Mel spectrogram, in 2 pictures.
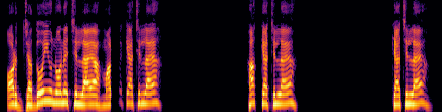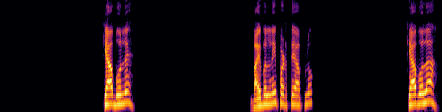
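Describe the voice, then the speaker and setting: A man preaching a sermon as pastor, questioning his congregation in call-and-response and building to drawn-out, fervent cries. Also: sits high, fairly bright tone, no room sound, clean studio sound.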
